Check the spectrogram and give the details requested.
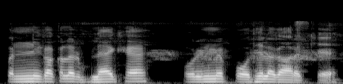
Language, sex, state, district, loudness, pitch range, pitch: Hindi, male, Uttar Pradesh, Saharanpur, -13 LUFS, 120-130 Hz, 125 Hz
